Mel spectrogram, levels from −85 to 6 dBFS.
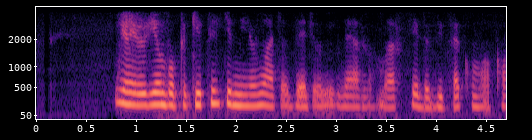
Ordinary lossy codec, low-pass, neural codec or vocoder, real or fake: none; 3.6 kHz; codec, 16 kHz in and 24 kHz out, 0.6 kbps, FocalCodec, streaming, 4096 codes; fake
